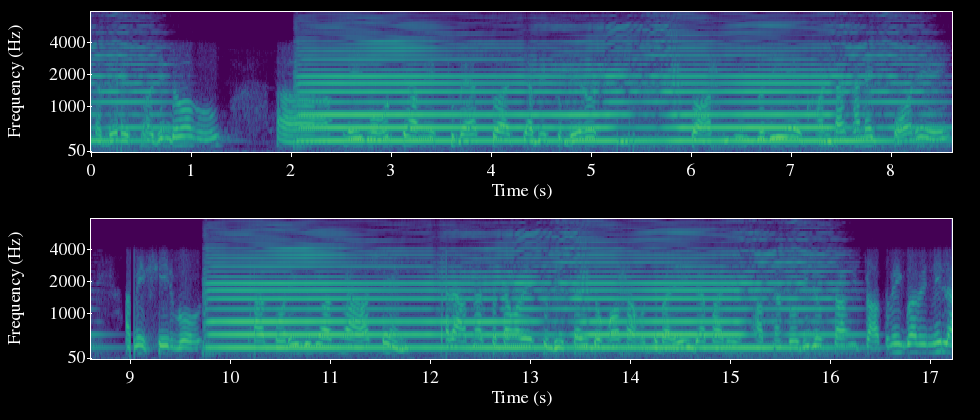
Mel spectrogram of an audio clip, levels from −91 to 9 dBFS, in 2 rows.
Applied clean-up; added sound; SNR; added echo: none; Bowed string instrument; -5 dB; none.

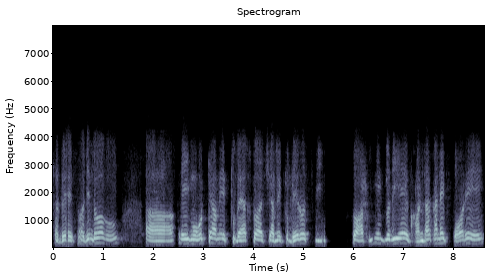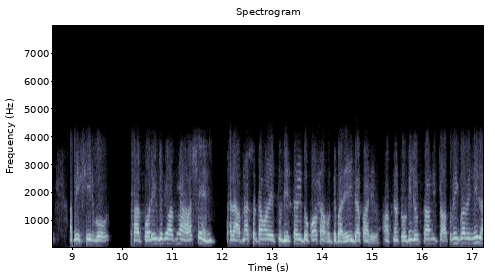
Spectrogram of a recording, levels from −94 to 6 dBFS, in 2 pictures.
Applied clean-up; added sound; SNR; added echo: neural mask model Resemble Enhance denoiser.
